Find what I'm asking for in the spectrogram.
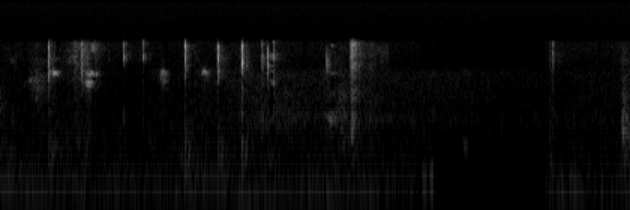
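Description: A computer mouse clicks in PDF software, with quick, faint, crisp clicks in a quiet room that come in a scattered run and then stop briefly.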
